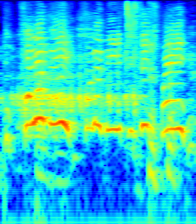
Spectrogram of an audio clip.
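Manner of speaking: very high, loud squeaky pixie voice; tiny pixie. Acted. Pixie guiding the giant out, very high and squeaky. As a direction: chirp it like a buzzing little fairy. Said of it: "Apple Glimmer is just like".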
